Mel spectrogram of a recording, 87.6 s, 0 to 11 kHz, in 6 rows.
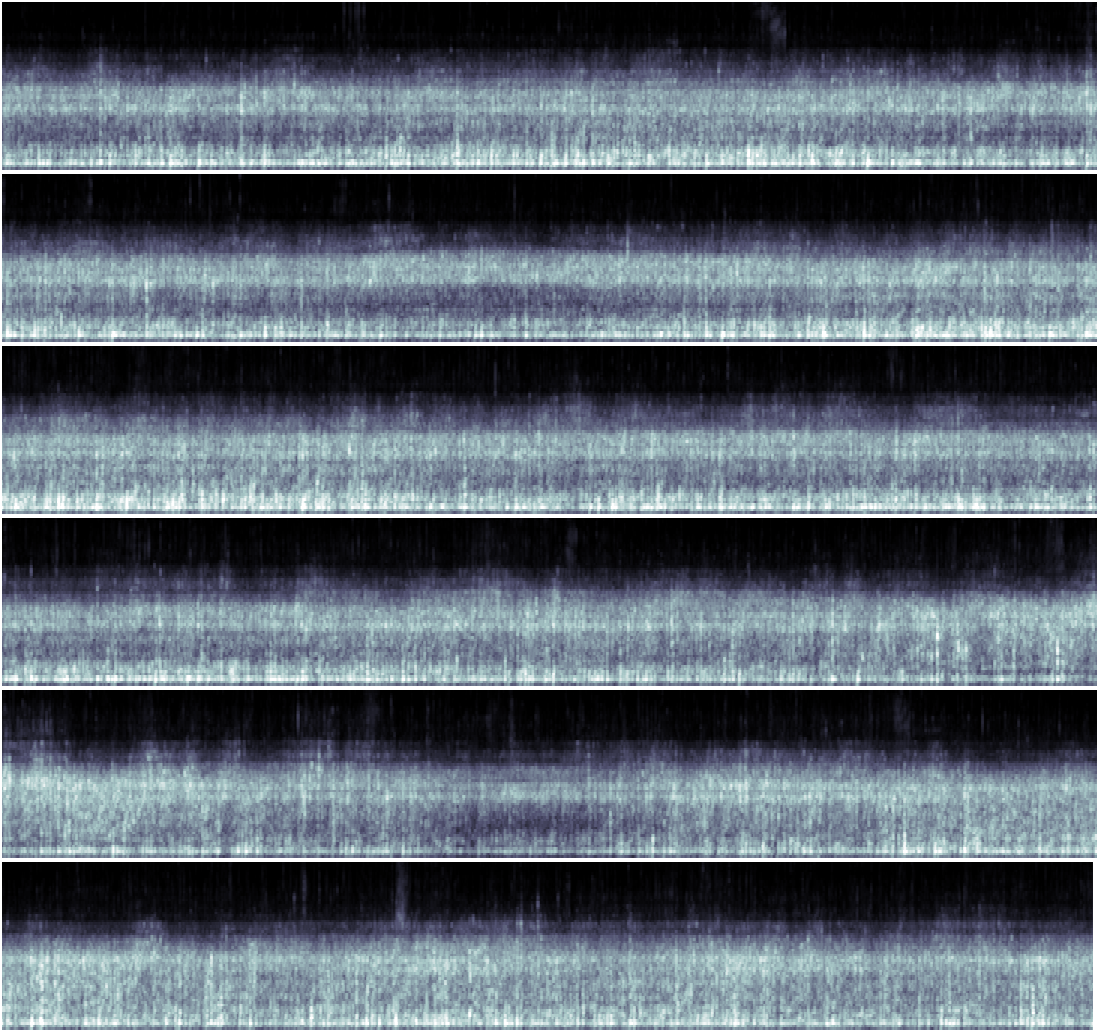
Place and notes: {
  "title": "Pralognan, French Alps, a mountain river with Hydrophones",
  "date": "2010-06-27 14:19:00",
  "description": "Pralognan, a mountain river with hydrophones. Pralognan, la rivière enregistrée avec des hydrophones.",
  "latitude": "45.39",
  "longitude": "6.71",
  "altitude": "1403",
  "timezone": "Europe/Paris"
}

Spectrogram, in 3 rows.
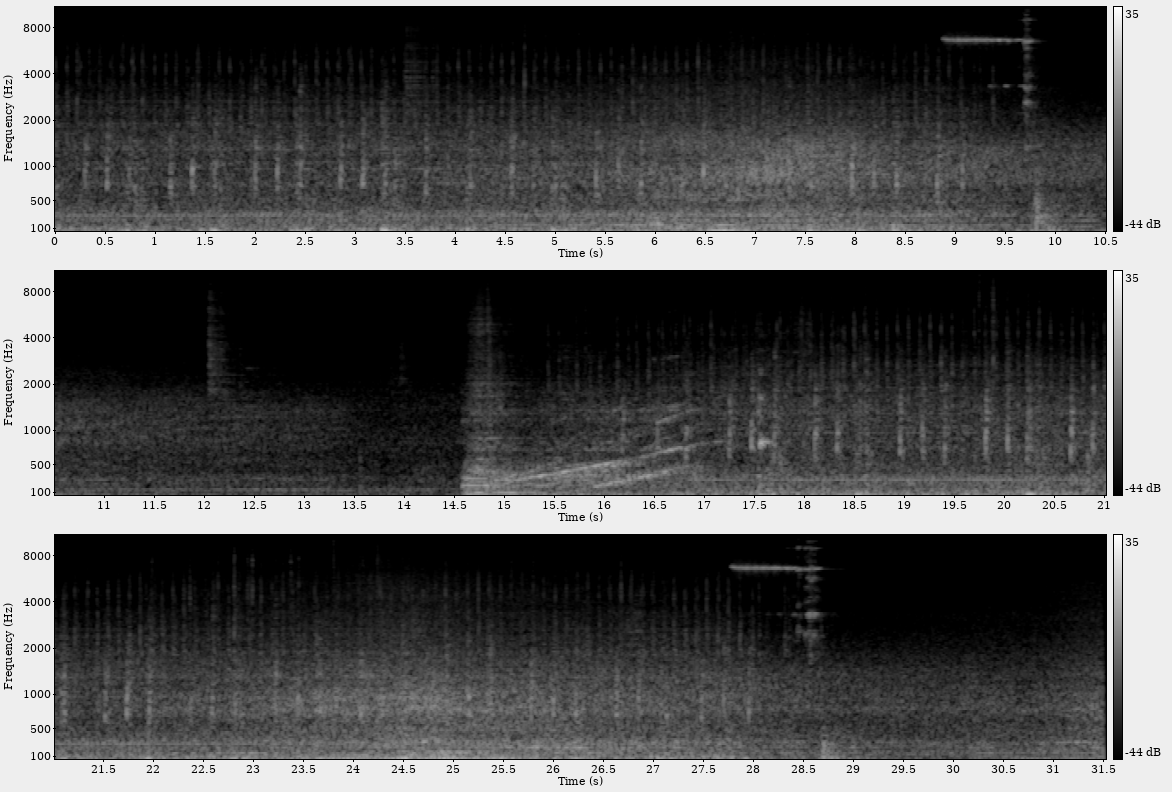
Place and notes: {
  "title": "körnerstr., ubahn / subway - rolltreppe / stairway, street level",
  "date": "2009-09-26 01:00:00",
  "latitude": "50.95",
  "longitude": "6.92",
  "altitude": "54",
  "timezone": "Europe/Berlin"
}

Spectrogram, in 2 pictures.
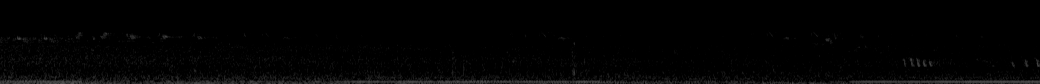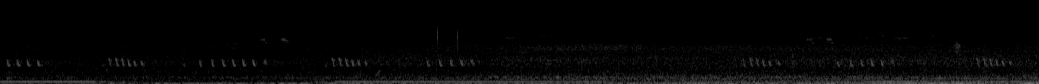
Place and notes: {
  "title": "草埔, 獅子鄉南迴公路 - Bird and Traffic sound",
  "date": "2018-03-28 06:26:00",
  "description": "in the morning, Traffic sound, Bird call\nBinaural recordings, Sony PCM D100+ Soundman OKM II",
  "latitude": "22.23",
  "longitude": "120.80",
  "altitude": "235",
  "timezone": "Asia/Taipei"
}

